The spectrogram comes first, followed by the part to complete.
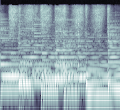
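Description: Light acoustic-guitar background music, with a rubbing sound over it: a paintbrush dragging thick paint along a clay surface.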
